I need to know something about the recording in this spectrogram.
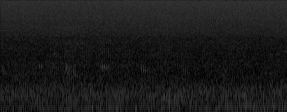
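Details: A male house cat dozes while someone tries hard to wake him, giving a soft, low, steady rumbling purr under constant background hiss, with faint brief higher squeaks.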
